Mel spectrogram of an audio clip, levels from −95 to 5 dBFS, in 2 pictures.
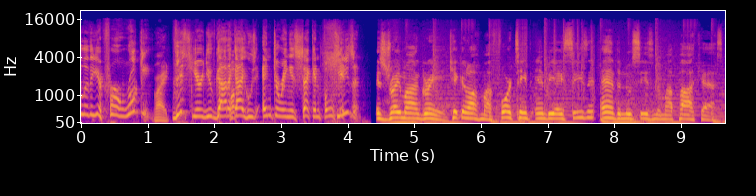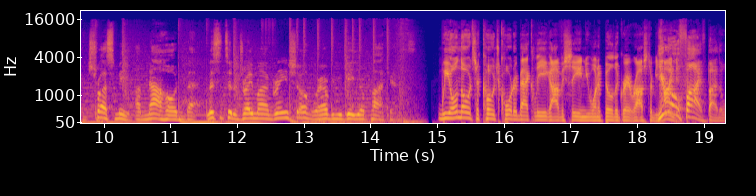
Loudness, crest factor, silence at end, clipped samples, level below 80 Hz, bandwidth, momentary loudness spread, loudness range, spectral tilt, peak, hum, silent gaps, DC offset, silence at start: -17 LUFS; 16 dB; 0 s; under 0.1%; -34 dBFS; 16.5 kHz; 8 LU; 3 LU; -4.5 dB/octave; -2 dBFS; none; 4.35-4.41 s, 14.87-14.91 s; under 0.1%; 0 s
